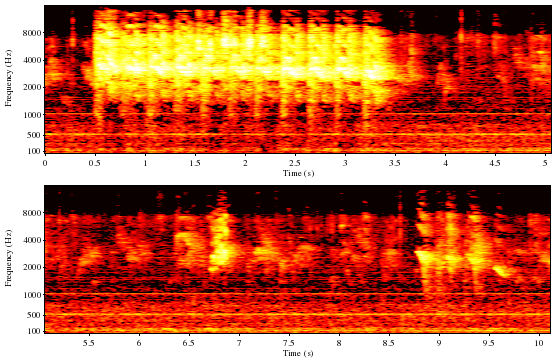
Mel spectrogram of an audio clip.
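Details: Budgerigars chirping: a loud three-second run of rapid, harsh, buzzy chatter, then quieter scattered chirps and two more short chattering bursts.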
